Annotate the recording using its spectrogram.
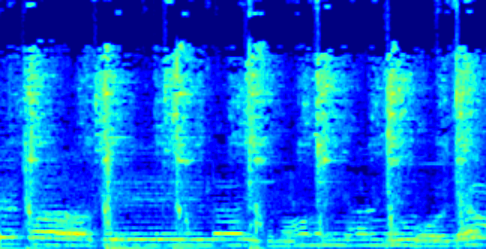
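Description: A group of women singing a devotional bhajan together, with plastic hand rattles shaken on a steady beat of about three strokes a second.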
